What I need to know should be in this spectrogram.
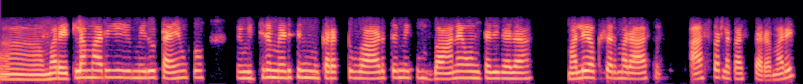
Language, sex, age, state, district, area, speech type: Telugu, female, 30-45, Telangana, Jagtial, urban, conversation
